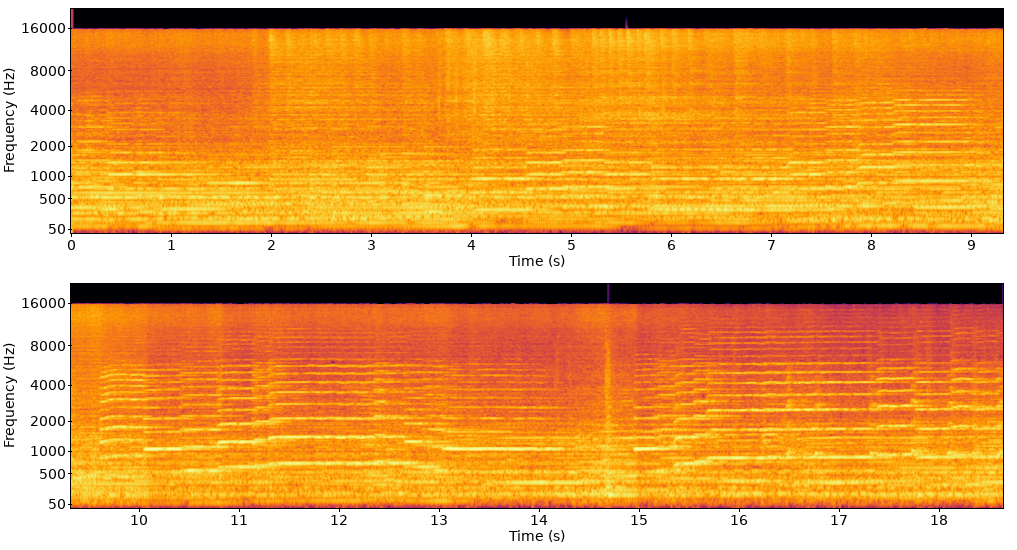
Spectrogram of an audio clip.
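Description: Live jazz quintet playing: long held saxophone and trumpet notes that step up and down in pitch, over piano, double bass and drums.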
